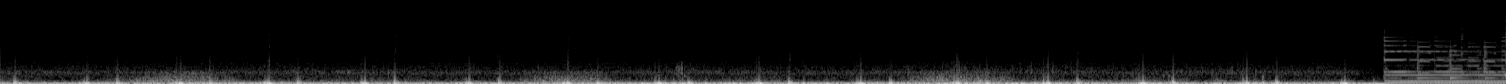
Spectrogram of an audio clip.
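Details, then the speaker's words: Diminished breath sounds: reduced transmission of lung sound to the chest wall from interposed air or fluid. "disminución o evolución del promedio pulmonar puede disminuir la transmisión del ruido pulmonar hasta la pared torácica por interposición de aire o líquidos"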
